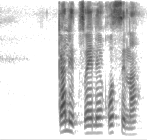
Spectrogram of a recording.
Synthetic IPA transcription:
kʼalɪt͡sʼwɛlɛɣʊsɪna

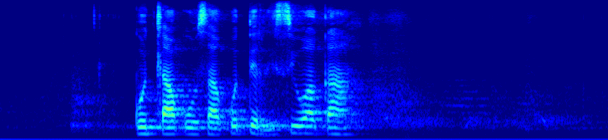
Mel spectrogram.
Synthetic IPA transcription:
kut͡ɬakusakutir̤isiwaka

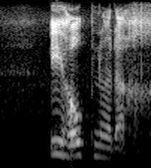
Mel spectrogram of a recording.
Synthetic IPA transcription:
iɦəlˠpnuədəχ

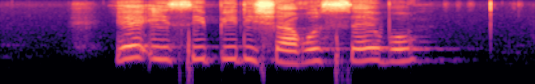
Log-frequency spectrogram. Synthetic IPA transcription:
jeʔɪsɪpʼidiʃaɣʊsɪːbʊ

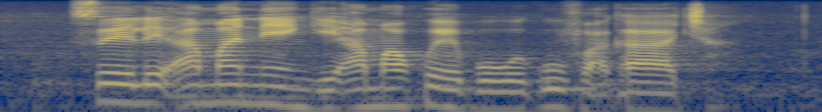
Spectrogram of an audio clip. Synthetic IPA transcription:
sɛlɛamaneŋiamaxwɛɓɔwek̬uva̰k̬aːt͡ʃʰḁ

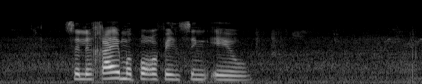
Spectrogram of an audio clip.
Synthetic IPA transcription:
sɪlɪχaɪmopʼɔrɔfɛn̩sɪŋ̩ʔeːʊ

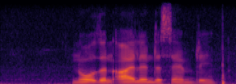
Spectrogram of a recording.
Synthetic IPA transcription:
nɔːðənʔa̰ɪlə̃ndəsɛ̃mbli

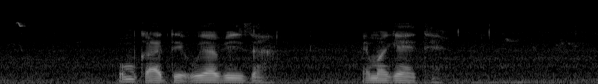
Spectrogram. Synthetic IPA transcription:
um̩ɡ̥ʱad̥ʱɛʔujaɓiza | ɛ̰mak̬ɛːtʰɛ

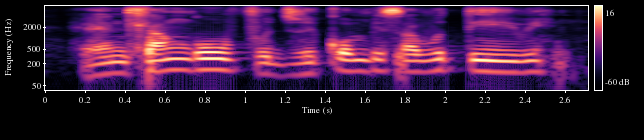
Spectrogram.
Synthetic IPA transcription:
ɦɛnɬaŋɡup̪fud͡zikombisaβutiːβi

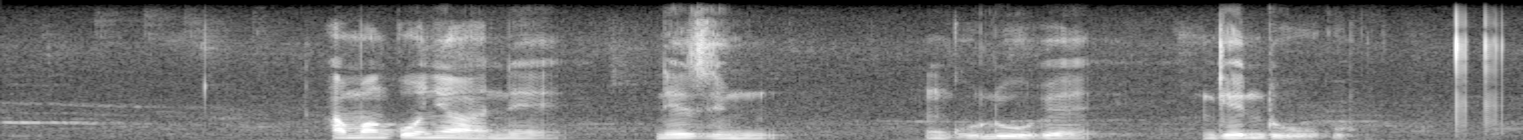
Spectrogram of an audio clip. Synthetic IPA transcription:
amaŋkʼɔɲanɛ | nezi | ŋuluɓɛ | ŋendʱuːk̬u

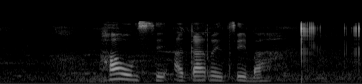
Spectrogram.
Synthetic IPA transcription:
haʊsɪʔakʼaret͡sʼɪba

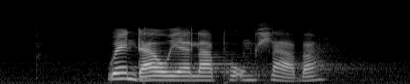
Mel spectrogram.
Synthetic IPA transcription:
wɛndʱawɔjalapʰɔʔum̩ɬaːɓa

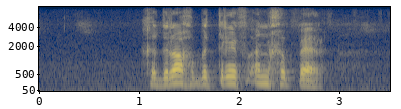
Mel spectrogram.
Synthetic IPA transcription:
χədrɐχbətrɛfənχəpærk

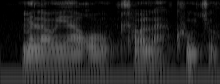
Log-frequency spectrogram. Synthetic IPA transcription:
mɪlaɔjaɣʊt͡ɬʰɔ̰la̰kʰuːt͡ʃʼɔ

